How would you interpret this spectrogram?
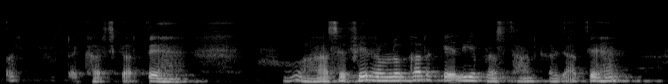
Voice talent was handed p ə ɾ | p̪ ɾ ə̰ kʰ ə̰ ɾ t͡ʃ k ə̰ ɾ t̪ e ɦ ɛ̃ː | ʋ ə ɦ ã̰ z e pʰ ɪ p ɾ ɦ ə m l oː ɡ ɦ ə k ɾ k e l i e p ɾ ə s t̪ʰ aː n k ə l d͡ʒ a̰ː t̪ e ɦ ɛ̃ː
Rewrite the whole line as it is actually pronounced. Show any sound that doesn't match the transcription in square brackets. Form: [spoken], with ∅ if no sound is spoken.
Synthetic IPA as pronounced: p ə ɾ | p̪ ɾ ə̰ kʰ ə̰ ɾ t͡ʃ k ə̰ ɾ t̪ e ɦ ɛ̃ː | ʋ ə ɦ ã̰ [s] e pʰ ɪ [∅] ɾ ɦ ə m l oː ɡ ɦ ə [∅] ɾ k e l i e p ɾ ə s t̪ʰ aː n k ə [ɾ] d͡ʒ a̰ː t̪ e ɦ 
